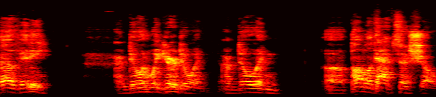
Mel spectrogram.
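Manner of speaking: hoarse, raspy tough-guy tone. Retelling a gangster-movie actor's answer about what he does now, imitating his raspy voice. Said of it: "he says in his raspy voice".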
